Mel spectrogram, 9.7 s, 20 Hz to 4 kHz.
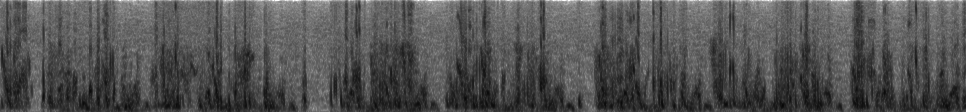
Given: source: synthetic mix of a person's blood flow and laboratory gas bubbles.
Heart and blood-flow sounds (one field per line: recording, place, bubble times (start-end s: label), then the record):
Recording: Doppler ultrasound of blood flow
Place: precordium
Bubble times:
0.00-0.33 s: bubbles
0.40-0.72 s: bubbles
0.75-1.17 s: bubbles
1.49-2.21 s: bubbles
2.25-2.58 s: bubbles
2.60-2.71 s: bubbles
3.00-3.09 s: bubbles
3.27-3.65 s: bubbles
3.67-4.22 s: bubbles
4.42-4.97 s: bubbles
5.00-5.51 s: bubbles
5.75-5.86 s: bubbles
5.93-6.49 s: bubbles
6.53-6.87 s: bubbles
7.08-7.56 s: bubbles
7.71-8.26 s: bubbles
8.48-8.93 s: bubbles
9.00-9.48 s: bubbles
9.61-9.67 s: bubbles
From the record:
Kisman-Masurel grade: 343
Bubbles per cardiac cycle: rolling drumbeat, 9 or more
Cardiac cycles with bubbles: 100%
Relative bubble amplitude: loud (0.450 to 0.775)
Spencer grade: 3 (all of the cardiac periods contain showers or single bubble signals, but not dominating or overriding the cardiac motion signals)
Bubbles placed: anywhere in the cardiac cycle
